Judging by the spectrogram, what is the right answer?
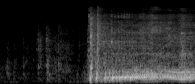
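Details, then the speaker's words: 1984 Yamaha RX50 two-stroke 5-speed motorcycle, not run for at least six months, with petrol poured in: a kick and it catches, crackling and revving unevenly; engine starts and runs, so compression is present. "Oh, wow! Hey now! Well, we have a runner."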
